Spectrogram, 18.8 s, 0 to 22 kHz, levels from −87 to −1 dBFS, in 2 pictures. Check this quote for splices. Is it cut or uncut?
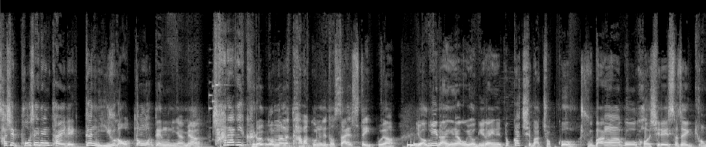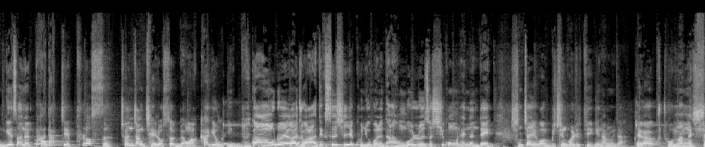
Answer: cut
